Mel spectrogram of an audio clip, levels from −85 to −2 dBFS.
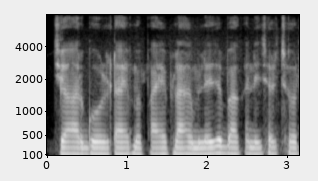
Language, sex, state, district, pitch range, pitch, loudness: Marwari, male, Rajasthan, Nagaur, 120-125 Hz, 120 Hz, -17 LUFS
